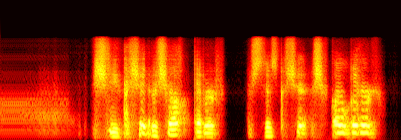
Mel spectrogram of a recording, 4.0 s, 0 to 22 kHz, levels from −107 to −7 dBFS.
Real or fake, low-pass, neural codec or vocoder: fake; 7.2 kHz; codec, 16 kHz, 0.5 kbps, FreqCodec, smaller model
